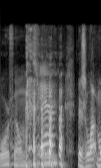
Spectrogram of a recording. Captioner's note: laughing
